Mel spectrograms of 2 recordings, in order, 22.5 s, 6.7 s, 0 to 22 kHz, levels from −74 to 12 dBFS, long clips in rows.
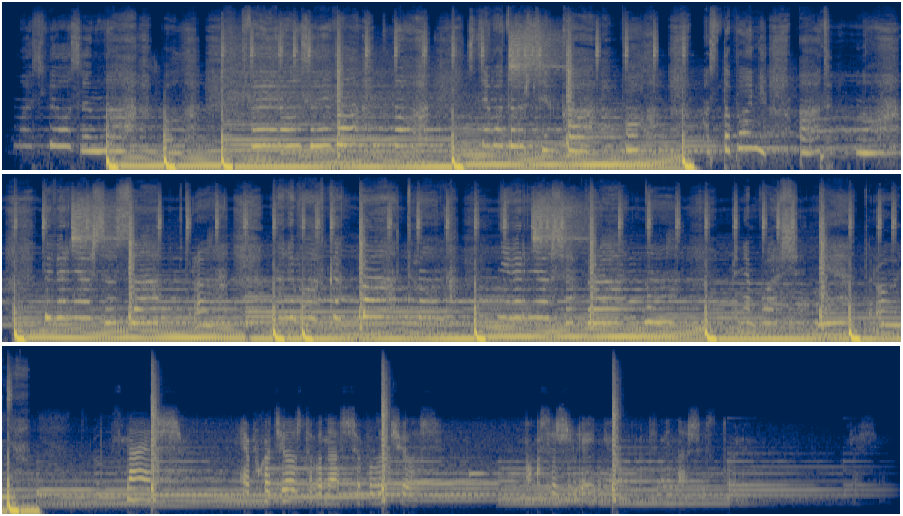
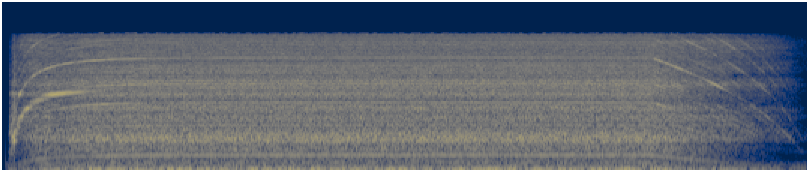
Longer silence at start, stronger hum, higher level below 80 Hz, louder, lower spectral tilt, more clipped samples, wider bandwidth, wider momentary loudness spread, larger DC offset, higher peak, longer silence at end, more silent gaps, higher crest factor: about the same, 0.15 s vs 0.05 s; neither; first, -16 dBFS vs -34 dBFS; about the same, -13 LUFS vs -13 LUFS; first, -5 dB/octave vs 0 dB/octave; neither; first, 18.5 kHz vs 12 kHz; first, 13 LU vs 6 LU; neither; about the same, 0 dBFS vs -2 dBFS; first, 0.45 s vs 0.15 s; neither; about the same, 12 dB vs 14 dB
